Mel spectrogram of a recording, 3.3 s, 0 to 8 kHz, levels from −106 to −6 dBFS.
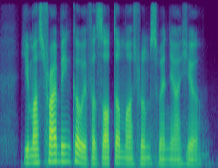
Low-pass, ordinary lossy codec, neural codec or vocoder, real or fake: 7.2 kHz; none; codec, 24 kHz, 1.2 kbps, DualCodec; fake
